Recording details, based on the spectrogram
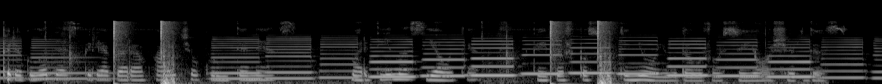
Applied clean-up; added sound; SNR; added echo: none; Wind instrument, woodwind instrument + Fire; -3 dB; none.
